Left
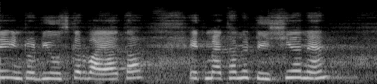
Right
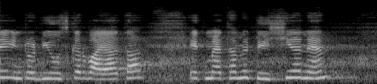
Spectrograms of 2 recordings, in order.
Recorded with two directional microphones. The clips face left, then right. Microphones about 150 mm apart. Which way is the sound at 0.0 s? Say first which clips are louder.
Left 2 dB; 20° left (ahead or behind).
